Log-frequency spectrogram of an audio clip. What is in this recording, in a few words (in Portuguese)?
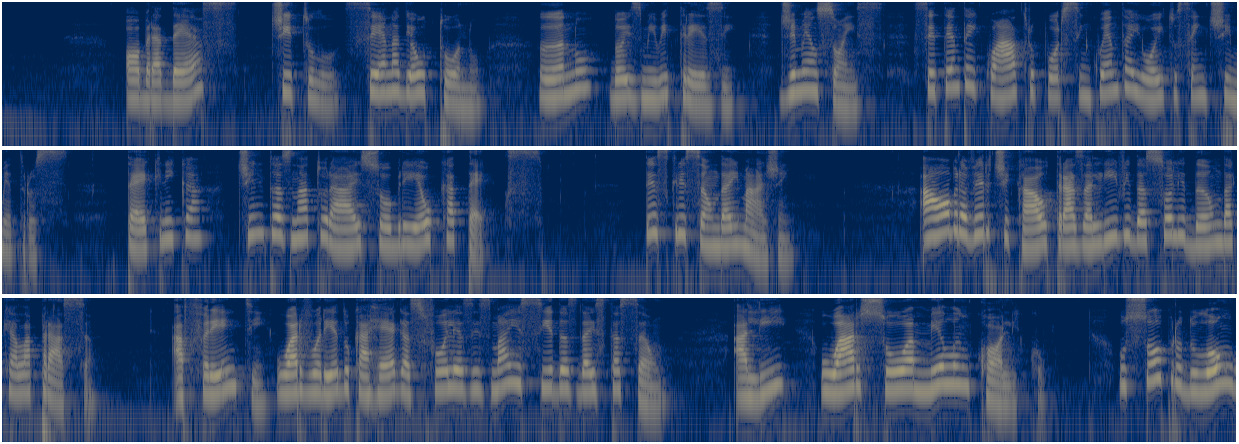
audiodescricao; Galeria Virtual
